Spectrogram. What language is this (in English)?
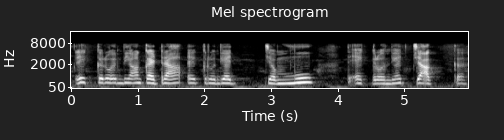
Dogri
